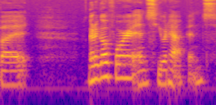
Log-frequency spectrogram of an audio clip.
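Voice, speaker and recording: Over noticeable background noise, a woman talks at a medium pitch, her pitch shifting in an ordinary way. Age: 20s. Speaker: vlogger with chronic illness. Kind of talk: personal vlog.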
